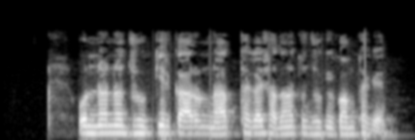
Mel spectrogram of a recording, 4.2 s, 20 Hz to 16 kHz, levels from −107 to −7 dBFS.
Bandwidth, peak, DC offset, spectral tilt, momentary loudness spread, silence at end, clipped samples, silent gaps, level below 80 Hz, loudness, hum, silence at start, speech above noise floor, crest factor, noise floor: 7.4 kHz; -2 dBFS; under 0.1%; -7.5 dB/octave; 9 LU; 0.3 s; under 0.1%; none; -50 dBFS; -18 LUFS; none; 0.8 s; 24 dB; 16 dB; -42 dBFS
